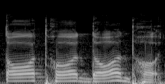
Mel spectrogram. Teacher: तौ थौ निकलेगा दंत से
